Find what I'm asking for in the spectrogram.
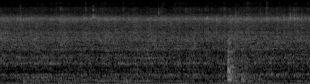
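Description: Potatoes frying in a pot for chicken biryani: a steady, dense sizzle of hot oil throughout, with a single soft clunk from the pot partway through and no voices.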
